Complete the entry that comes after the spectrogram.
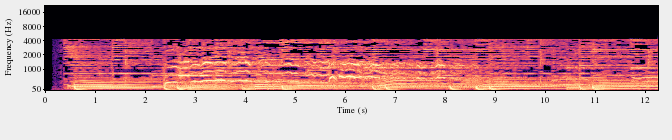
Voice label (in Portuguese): PARAB. PELO BEBE, Telemensagens; Parabenização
